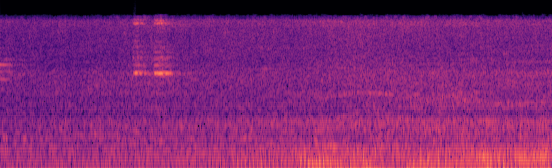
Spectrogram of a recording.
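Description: Auto-rickshaw engines running as they drive through floodwater, with water splashing around the wheels. A horn gives two short toots about a second and a half in, and a nearby engine grows louder about three seconds in.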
